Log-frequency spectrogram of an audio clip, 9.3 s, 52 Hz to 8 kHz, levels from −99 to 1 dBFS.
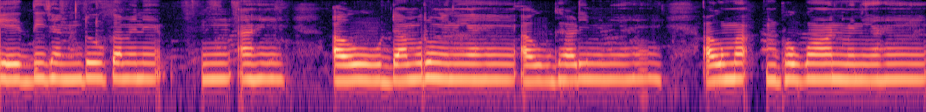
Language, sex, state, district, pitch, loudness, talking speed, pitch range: Chhattisgarhi, female, Chhattisgarh, Raigarh, 230 Hz, -17 LUFS, 115 wpm, 225-235 Hz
